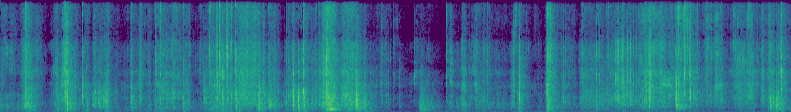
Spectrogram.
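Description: Cardboard toy packaging being opened by hand: the box and its card insert rustle, crinkle and scrape, with many sharp clicks and snaps at irregular intervals.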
